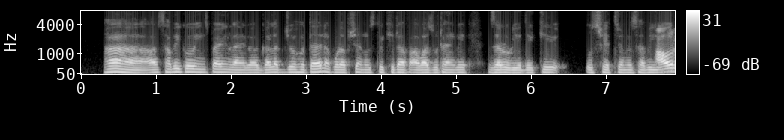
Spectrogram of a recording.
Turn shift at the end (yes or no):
yes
